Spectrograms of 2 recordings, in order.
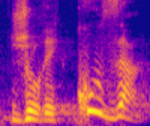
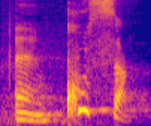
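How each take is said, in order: First: J'aurai cousin with a voiced z; pronounce z. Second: Un coussin with a sharp s; pronounce s. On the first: Teacher contrasting cousin with coussin. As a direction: buzz the s in cousin as z. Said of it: "Si j'enlève le S". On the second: Teacher modelling coussin for the children. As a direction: hiss the ss in coussin. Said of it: "Deux S". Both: Shown as a demonstration.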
